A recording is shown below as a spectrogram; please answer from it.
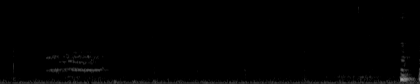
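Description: A domestic cat purring softly and steadily at close range in a quiet room, a low rumbling texture that stays faint throughout, with no voices.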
